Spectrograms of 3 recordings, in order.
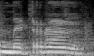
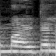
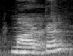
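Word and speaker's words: Myrtle: अरे यार मिट्रल ऐसे कुछ स्पेलिंग थी हाँ उसकी मिट्रल मेलेफिसेंट नहीं मोर्निंग मिट्रल ऐसे कुछ था।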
